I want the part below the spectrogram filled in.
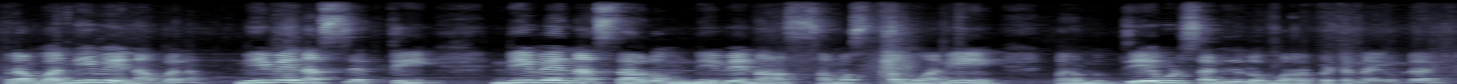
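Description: A woman preacher giving a sermon. She exhorts the listener directly, and her repeated scripture phrases are drawn out slowly and emphatically before falling away soft. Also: mid-range voice, expressive, a little hiss or hum. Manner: slow emphatic chanting of scripture phrases, swelling then dropping soft; repetitive exhorting address to the listener.

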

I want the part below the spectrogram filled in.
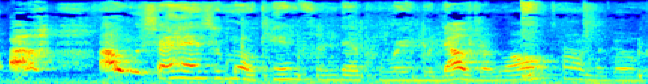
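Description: A woman's voice: mid-range voice, expressive, fairly quick, background noise. A woman chatting and joking playfully in a home kitchen while she helps cook, giggling often. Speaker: helper. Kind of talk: casual chat. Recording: echoey kitchen, heard from a distance.

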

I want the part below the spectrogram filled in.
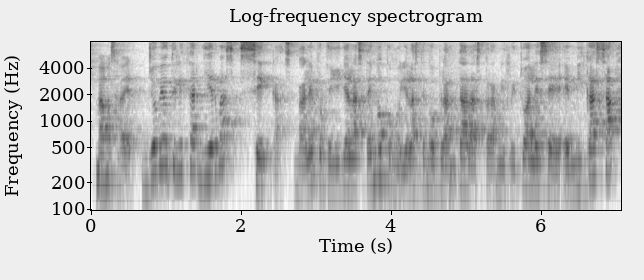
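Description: A woman's voice: fairly low pitch, fairly quick. Spanish woman chatting thru a ritual at a table, sounds kinda far from the mic, big echoey room. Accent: Spain Spanish. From Spain. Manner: chatty, frequent "¿vale?" check-ins, animated hand gestures. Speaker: witch teaching rituals. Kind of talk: casual tutorial demonstration. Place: room indoors, standing at a table. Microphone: camera at a distance.

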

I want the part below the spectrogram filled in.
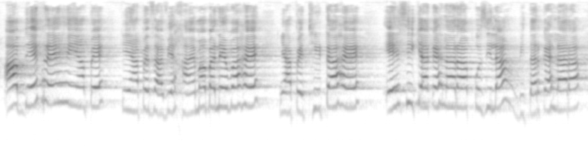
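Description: A woman's voice: very high voice, bright, forceful tone. A woman teaching a math lesson to schoolchildren, patiently repeating terms and asking and answering her own questions. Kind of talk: classroom lesson. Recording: long hall reverb.

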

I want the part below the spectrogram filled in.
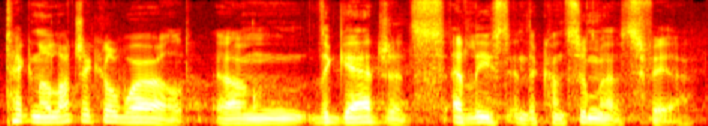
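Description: A middle-aged man moderating a panel in a large atrium, talking haltingly with many fillers and restarts, on a headset mic. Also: fairly low pitch. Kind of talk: hesitant conversational moderating. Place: large glass atrium hall with audience. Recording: long hall reverb.

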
